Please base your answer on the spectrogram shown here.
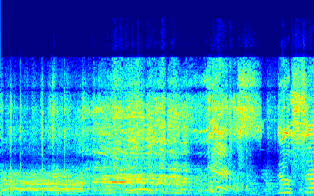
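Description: A cartoon horse lets out a loud, wavering whinny with rising and falling pitch that runs for several seconds up close, with no talking.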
